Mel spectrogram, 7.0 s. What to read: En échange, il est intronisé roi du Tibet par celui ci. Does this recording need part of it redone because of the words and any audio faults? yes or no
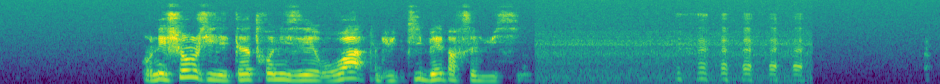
yes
